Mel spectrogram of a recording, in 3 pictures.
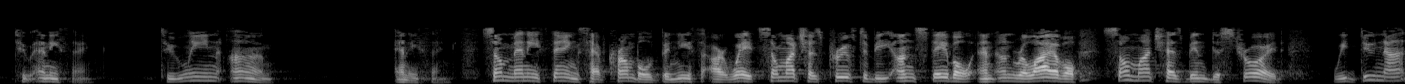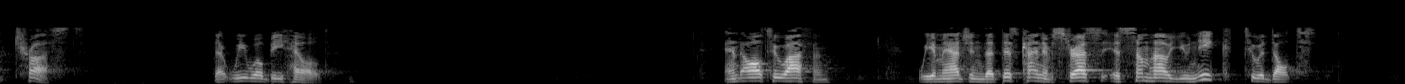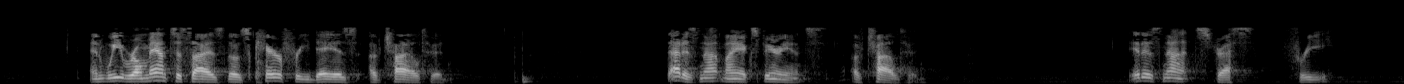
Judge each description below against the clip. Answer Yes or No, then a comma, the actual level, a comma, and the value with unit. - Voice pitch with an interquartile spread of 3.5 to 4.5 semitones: No, average, 5.3 semitones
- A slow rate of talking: Yes, slow, 105 wpm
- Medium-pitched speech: Yes, medium, 145 Hz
